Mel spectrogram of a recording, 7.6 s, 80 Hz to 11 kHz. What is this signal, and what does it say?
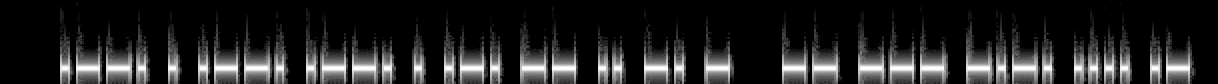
Morse code, heard as a keyed tone, about 25 wpm, 700 Hz. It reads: PEPPERMINT MOCHA
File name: practice / 25wpm / Difficult Words with Hints - 25wpm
